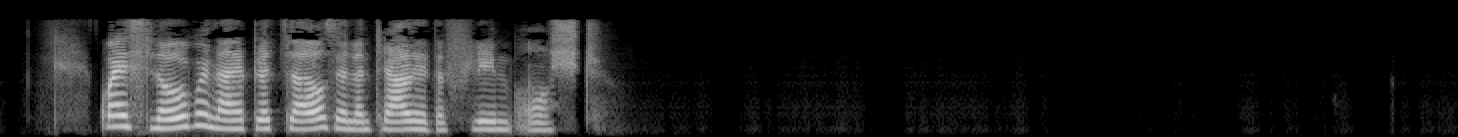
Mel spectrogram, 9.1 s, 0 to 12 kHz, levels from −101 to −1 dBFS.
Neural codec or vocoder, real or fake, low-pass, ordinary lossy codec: codec, 16 kHz, 1 kbps, FreqCodec, larger model; fake; 7.2 kHz; MP3, 32 kbps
